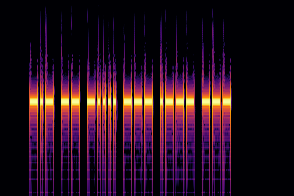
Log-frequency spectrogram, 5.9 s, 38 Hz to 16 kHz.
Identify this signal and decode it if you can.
Morse code, heard as a keyed tone, about 23 wpm, 700 Hz. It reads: KM6OJO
